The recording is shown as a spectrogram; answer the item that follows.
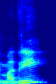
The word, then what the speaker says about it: Madrid: Okay, there are 3 options. You can say Madrid. The standard is Madrid, obviously, but when you relax, you say Madrid because it's easier. In Mexico, I remember my manager would say Madrid. you would say th at the end.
